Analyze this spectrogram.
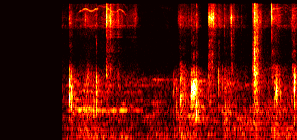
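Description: A walking stick taps on stone.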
